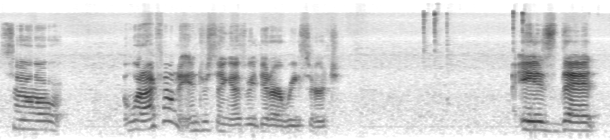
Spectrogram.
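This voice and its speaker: A woman's voice: medium pitch, slow pace, bright, forceful tone, a little hiss or hum, poor audio. A woman co-hosting a casual livestream over a video call, teasing her co-host and laughing often.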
